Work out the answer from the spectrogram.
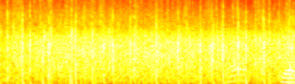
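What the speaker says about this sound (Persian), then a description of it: "دارن تو رو تشویق میکنن" A gathering of people applauds for a disabled boy who has memorized the whole Quran, with dense steady clapping running throughout and a voice briefly rising near the end.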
